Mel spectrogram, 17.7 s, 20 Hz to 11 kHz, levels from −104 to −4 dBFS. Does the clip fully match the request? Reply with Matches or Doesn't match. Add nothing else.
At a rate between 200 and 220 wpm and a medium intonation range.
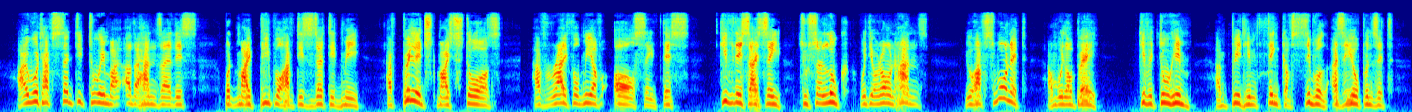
Matches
